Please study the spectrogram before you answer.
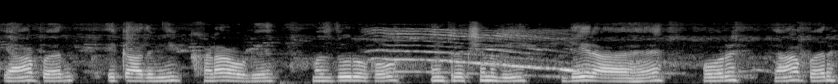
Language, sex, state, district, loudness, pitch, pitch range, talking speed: Hindi, male, Haryana, Jhajjar, -15 LUFS, 175 Hz, 160-185 Hz, 120 wpm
